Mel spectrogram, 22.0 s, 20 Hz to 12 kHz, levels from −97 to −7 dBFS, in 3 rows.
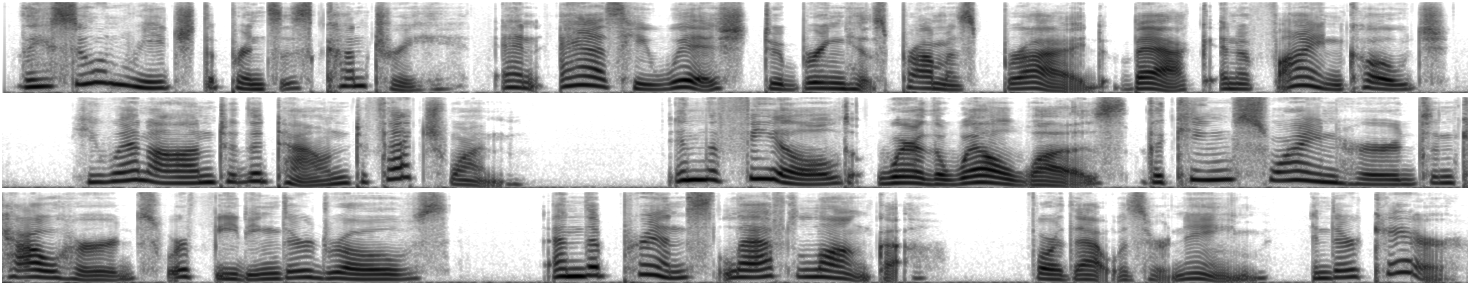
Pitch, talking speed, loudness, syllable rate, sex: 225 Hz, 160 wpm, -18 LUFS, 3.8 syllables/s, female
